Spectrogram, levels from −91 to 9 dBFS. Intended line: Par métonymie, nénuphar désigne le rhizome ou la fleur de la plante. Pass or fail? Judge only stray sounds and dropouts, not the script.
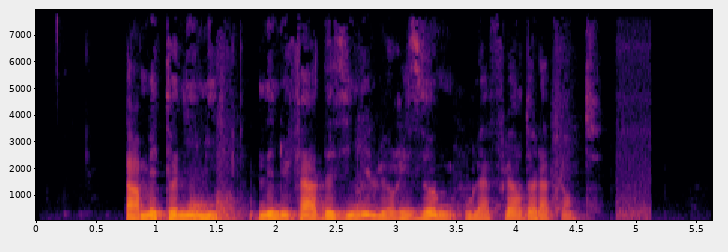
pass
